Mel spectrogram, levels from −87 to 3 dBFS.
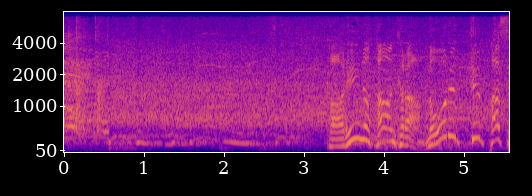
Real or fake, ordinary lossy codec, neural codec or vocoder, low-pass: real; none; none; 7.2 kHz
